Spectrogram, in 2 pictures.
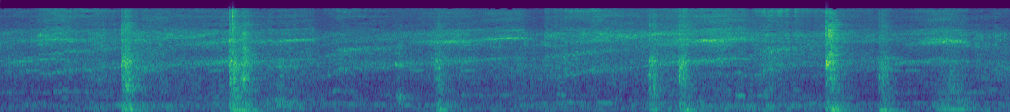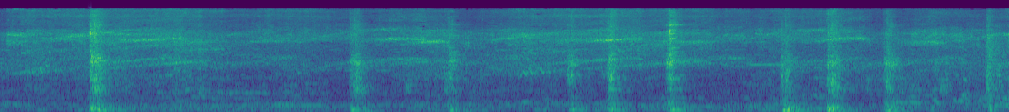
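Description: Small radio-controlled stock cars racing: their motors whine, rising and falling in pitch with the throttle, punctuated by sharp knocks about once a second as the cars hit each other and the track barriers.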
